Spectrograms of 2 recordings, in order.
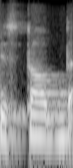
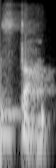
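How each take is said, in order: First: "ستوب" said as "stob-d" with a voiced D; wrong D ending. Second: "ستوب" said as "stopt", crisp voiceless T; T ending. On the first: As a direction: let a D sound close "ستوب". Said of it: "ما اقولش". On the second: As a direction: finish "ستوب" on a T sound, no D. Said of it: "اقول ستوب". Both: Shown as a demonstration.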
